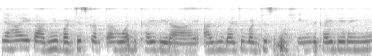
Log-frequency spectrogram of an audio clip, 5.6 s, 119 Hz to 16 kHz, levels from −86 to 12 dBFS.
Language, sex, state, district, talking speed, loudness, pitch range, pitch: Hindi, female, Uttar Pradesh, Etah, 180 wpm, -40 LUFS, 200-220 Hz, 210 Hz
